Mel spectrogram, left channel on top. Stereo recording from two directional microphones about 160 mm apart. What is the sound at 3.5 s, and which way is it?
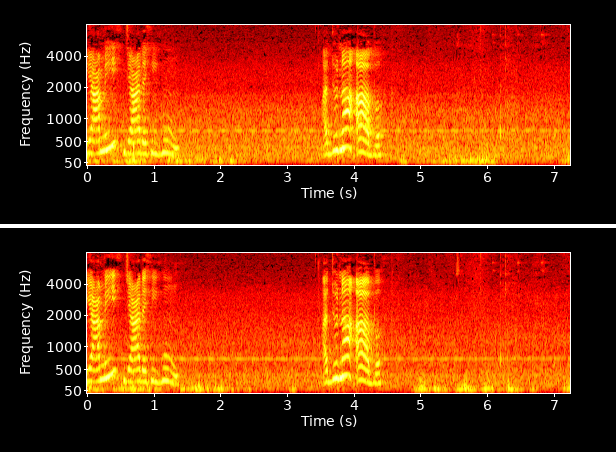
Speech, 70° right (ahead or behind).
